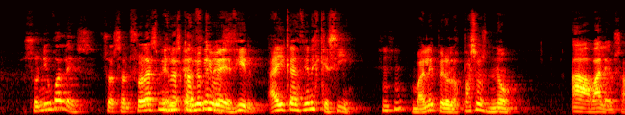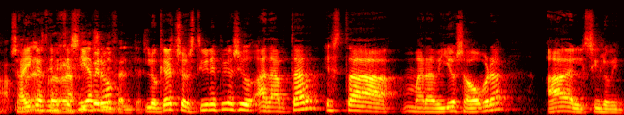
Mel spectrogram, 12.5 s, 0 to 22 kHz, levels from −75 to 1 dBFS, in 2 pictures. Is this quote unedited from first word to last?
yes; 0 cuts

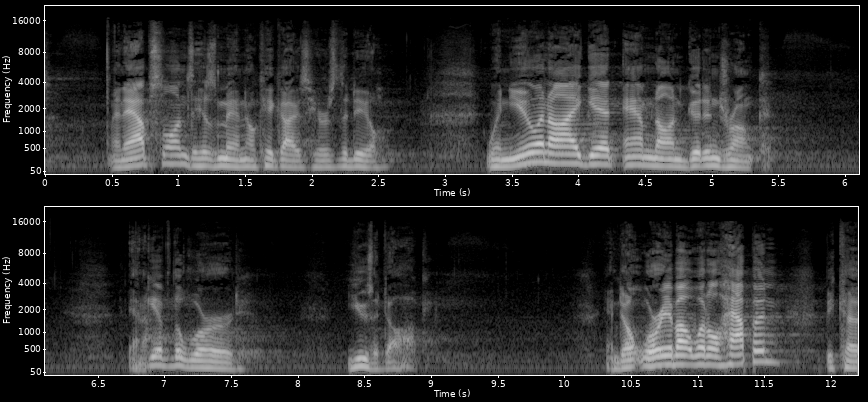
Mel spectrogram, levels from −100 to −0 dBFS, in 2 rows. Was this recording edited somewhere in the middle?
yes; 3 cuts; at 1.1 s, 6.8 s, 8.5 s

